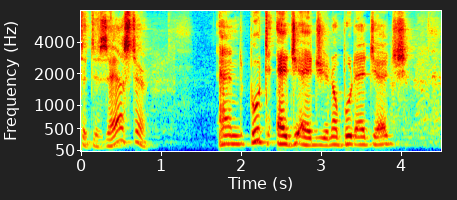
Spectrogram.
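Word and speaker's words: Buttigieg: our airports and the it's a disaster and boot Edge Edge you know boot Edge Edge you know years ago I said how do you pronounce that damn name and they said boot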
